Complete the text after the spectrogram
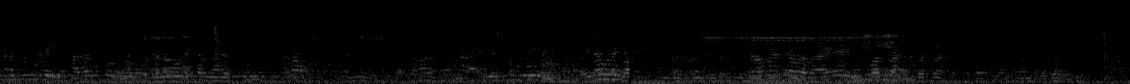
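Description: A man speaks steadily to a microphone nearby.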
